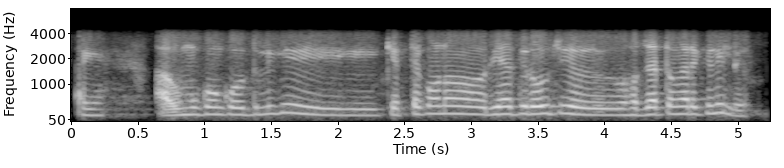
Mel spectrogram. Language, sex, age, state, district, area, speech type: Odia, male, 18-30, Odisha, Dhenkanal, rural, conversation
